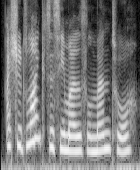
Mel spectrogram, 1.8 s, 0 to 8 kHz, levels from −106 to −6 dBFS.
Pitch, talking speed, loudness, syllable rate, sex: 270 Hz, 275 wpm, -16 LUFS, 6.5 syllables/s, female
